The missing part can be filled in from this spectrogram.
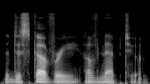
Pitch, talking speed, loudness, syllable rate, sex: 105 Hz, 160 wpm, -20 LUFS, 6.5 syllables/s, male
